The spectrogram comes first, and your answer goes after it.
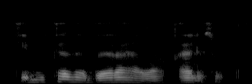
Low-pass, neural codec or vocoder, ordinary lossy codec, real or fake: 7.2 kHz; codec, 16 kHz, 4.8 kbps, FACodec; MP3, 48 kbps; fake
